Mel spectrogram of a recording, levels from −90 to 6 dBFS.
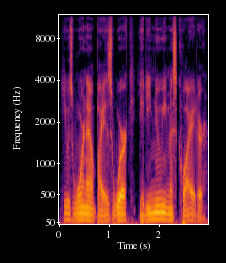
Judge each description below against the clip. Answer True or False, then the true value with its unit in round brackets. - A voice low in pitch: True (90 Hz)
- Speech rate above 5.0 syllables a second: False (4.9 syllables/s)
